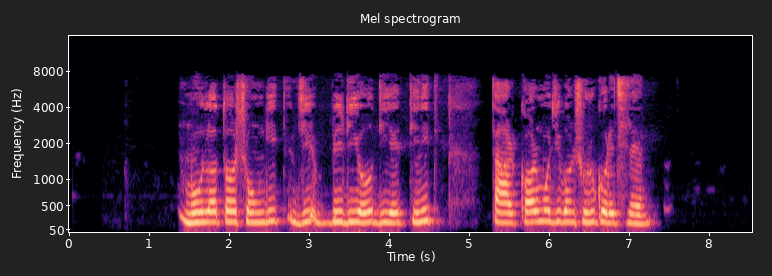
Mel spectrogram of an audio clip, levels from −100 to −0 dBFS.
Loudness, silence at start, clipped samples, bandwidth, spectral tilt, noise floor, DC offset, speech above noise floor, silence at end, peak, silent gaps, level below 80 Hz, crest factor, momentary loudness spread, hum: -15 LUFS; 1.4 s; under 0.1%; 7.6 kHz; -6.5 dB/octave; -84 dBFS; under 0.1%; 69 dB; 1.25 s; -2 dBFS; none; -56 dBFS; 14 dB; 7 LU; none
